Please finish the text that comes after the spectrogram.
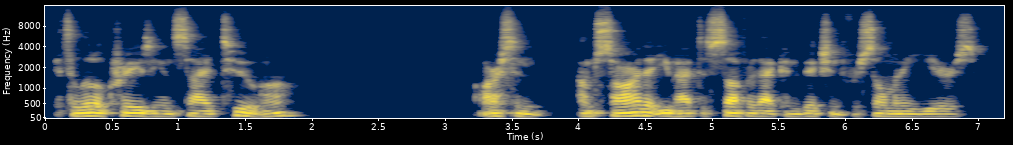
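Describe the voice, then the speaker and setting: A man's voice: low voice, flat delivery, normal speed. A man voicing a hurt, emotional young girl in an audiobook, with an emphatic, pleading manner. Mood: gentle.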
